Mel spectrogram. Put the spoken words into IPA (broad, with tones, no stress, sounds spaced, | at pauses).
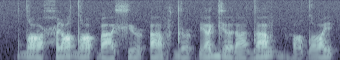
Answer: dˤ ə˞˦˨ ħ i˧˥ dˤ ɐ˧˥ ɓ a˨ xʲ ə˞˦˨ ʔ a˦˨ v d ə˞˦˨ ʔ ɾʲ a˧˥ ɡʲ ɜ˦˨ ɾ a˨ d a˧˥ v bʱ ɐ˨ dˤ e˧˥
